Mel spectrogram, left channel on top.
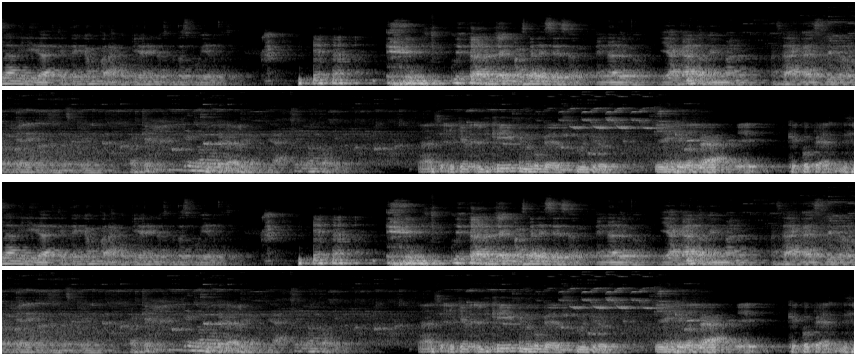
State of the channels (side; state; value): both; identical; correlation 1.00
